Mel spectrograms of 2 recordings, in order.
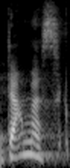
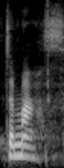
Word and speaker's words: damask: I always say damaskque, but it's Damas.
